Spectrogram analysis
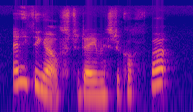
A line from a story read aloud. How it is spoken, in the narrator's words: Miss Harris cheerfully inquired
